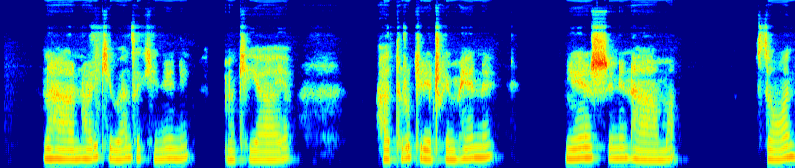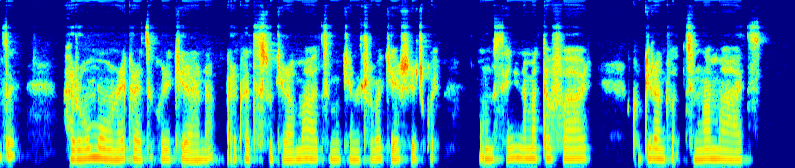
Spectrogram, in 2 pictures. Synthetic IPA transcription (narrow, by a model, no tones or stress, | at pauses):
naɦaːn̥huhaɾikʰiβaːnzakʰinini | mukʰijaːja | hatuɾukiɾid͡ʒɡwimhe̞ne̞ | ɲiːnʃinin̥haːma | z̥o̞ːnze̞ | haɾihomuːnuaɾikaɾazikuɾikʰiɾana̰ːɾikaazisukʰiɾamaːzimukʰiːnhut͡ʃoβakiʃid͡ʒɡwe̞ | umuse̞ɲinamatafaːɾikuɡiɾaŋɡot͡sinŋwamaːz̥i̥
